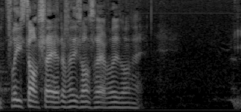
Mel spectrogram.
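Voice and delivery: mock pleading that trails off into silence; pleading inner voice. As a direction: beg silently, dying out to almost nothing. Listener's dreading inner voice.

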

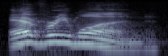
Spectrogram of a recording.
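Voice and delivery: drawn out, slow and loud; slow emphasis. Real, not acted. Preacher calling congregation to attention, slow and emphatic. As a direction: lean hard on Everyone to grab the room. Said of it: "listen to what I'm saying here".

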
